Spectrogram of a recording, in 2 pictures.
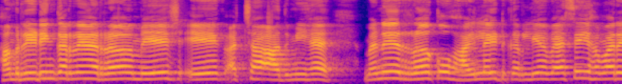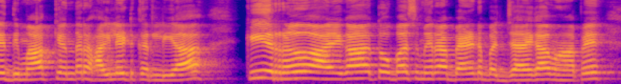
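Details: Adult man imitating stammered speech; Stuttering, imitated forced-effort speech.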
